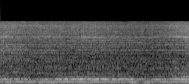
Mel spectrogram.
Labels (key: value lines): label: anthrophony, boat engine
recorder: SoundTrap 500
